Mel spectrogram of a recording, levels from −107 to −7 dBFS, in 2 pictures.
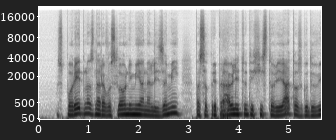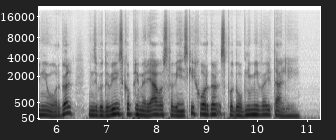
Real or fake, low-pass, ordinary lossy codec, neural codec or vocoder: fake; 19.8 kHz; none; autoencoder, 48 kHz, 32 numbers a frame, DAC-VAE, trained on Japanese speech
